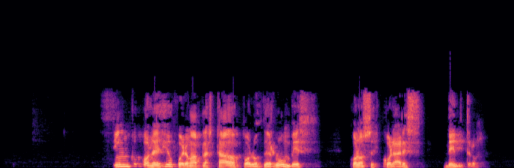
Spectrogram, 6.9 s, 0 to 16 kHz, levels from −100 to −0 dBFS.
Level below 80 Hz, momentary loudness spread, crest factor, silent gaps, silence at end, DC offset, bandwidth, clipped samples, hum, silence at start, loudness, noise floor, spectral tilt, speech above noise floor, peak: -52 dBFS; 12 LU; 18 dB; none; 0.5 s; under 0.1%; 7.6 kHz; under 0.1%; none; 1.5 s; -16 LUFS; -85 dBFS; -5.5 dB/octave; 69 dB; 0 dBFS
